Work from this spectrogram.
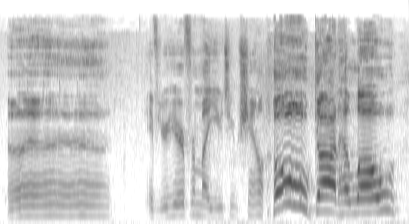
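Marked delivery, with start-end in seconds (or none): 2.7-4.0 loud high oh God hello; real startled yell. Real, not acted. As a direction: jump in fright mid-sentence. Startled mid-greeting.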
